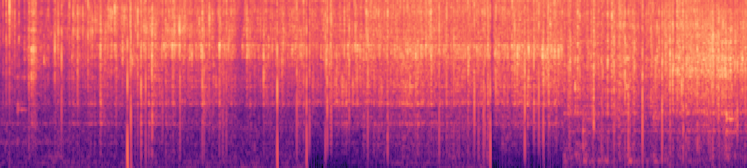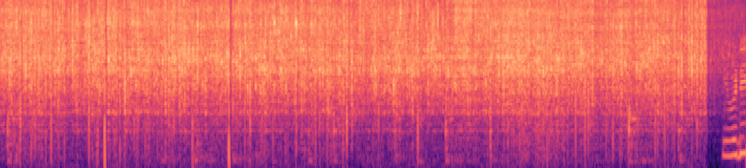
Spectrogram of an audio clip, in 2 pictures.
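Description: Green chillies and curry leaves sauté in hot coconut oil with mustard seeds, sending up a loud, steady sizzle with scattered pops and crackles that continue close by throughout.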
